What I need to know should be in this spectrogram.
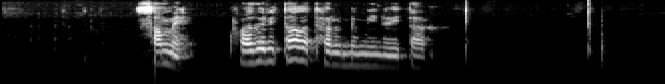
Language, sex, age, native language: Icelandic, female, 40-49, Icelandic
